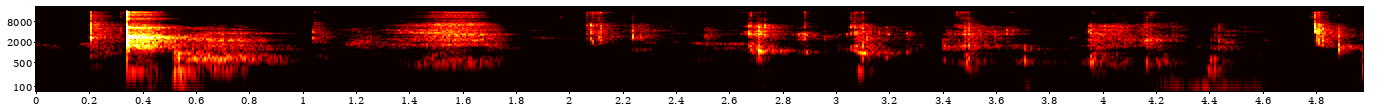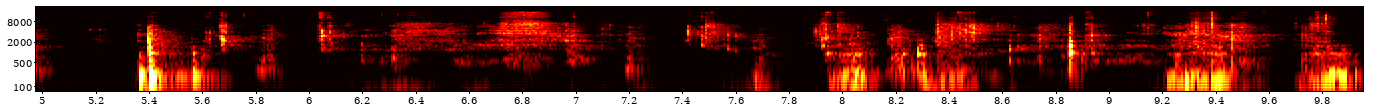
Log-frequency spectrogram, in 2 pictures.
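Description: A person chewing a mouthful of rice and buffalo curry eaten by hand, with irregular wet clicks and smacks of the mouth.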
